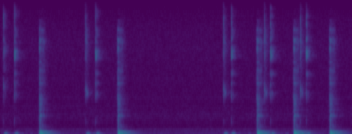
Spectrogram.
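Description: Chess program's move sound effect, a short pitched knock that dies away, played five times as moves are made in quick succession. Before several of the knocks come pairs of light mouse clicks.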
